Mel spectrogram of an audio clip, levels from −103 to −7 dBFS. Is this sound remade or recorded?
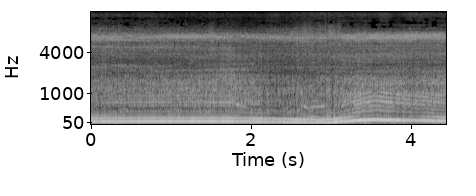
recorded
